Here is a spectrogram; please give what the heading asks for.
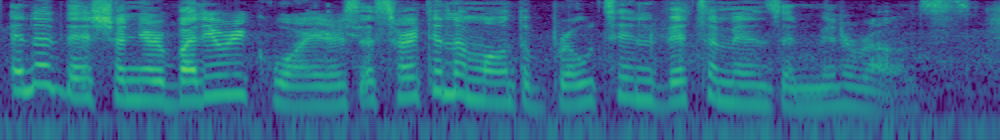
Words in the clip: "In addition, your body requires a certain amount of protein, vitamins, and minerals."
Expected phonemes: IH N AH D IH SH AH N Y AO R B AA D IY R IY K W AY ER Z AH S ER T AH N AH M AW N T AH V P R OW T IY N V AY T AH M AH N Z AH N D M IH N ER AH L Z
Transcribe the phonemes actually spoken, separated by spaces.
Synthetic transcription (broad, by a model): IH N AH D IH SH AH N Y AO R B AA D IY R IY K W AY ER Z AH S ER T AH N AH M AW N T AH V B R OW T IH N V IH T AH M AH N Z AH N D M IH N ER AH L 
